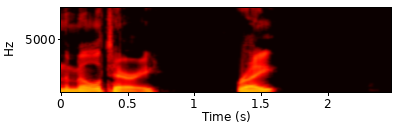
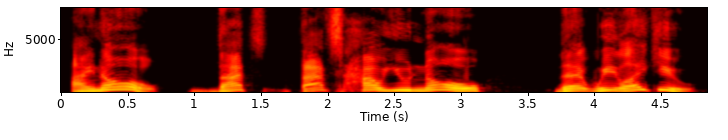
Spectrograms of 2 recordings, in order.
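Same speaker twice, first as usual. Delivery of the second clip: higher, slow, drawn-out point; slow knowing reassurance, pitched up; knowing emphasis; 7 semitones higher, 3 dB louder, much slower than usual. Retold or imitated. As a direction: spell it out for him slowly. Explaining they tease because they like.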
